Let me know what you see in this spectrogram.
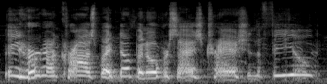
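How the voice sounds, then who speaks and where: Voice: very high voice, normal speed, creaky, full character voice. A performer playing an agitated farmhand with urgent, rustic speech in a fan-dubbed cartoon. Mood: distressed. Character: agitated farmhand reporting harassment. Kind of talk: fan-dub cartoon acting.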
